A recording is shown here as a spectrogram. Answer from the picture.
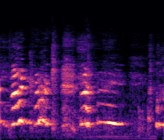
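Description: A woman's high-pitched laughing whimper: a run of short vocal bursts that bend up and down, then one longer held note near the end.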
